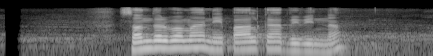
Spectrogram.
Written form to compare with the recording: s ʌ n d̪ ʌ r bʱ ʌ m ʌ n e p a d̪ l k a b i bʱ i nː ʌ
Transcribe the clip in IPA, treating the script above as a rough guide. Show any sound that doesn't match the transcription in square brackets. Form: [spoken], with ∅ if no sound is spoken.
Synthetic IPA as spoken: s ʌ n d̪ ʌ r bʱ ʌ m [a] n e p a [∅] l k a b i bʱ i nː ʌ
